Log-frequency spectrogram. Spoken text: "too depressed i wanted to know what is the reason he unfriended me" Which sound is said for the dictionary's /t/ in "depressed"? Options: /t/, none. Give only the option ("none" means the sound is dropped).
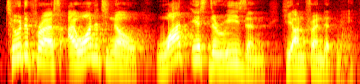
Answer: none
